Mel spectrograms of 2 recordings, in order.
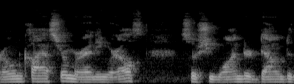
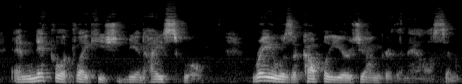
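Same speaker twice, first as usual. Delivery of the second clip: lively read-aloud storytelling voice; story narration; 5 dB louder than usual. A narrator's reading. Teacher reading a chapter to the class, lively storytelling.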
